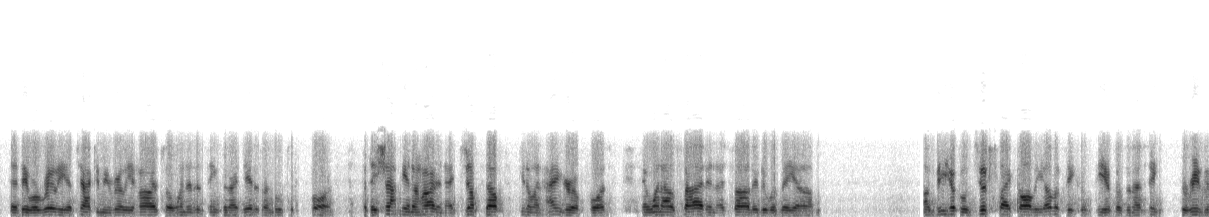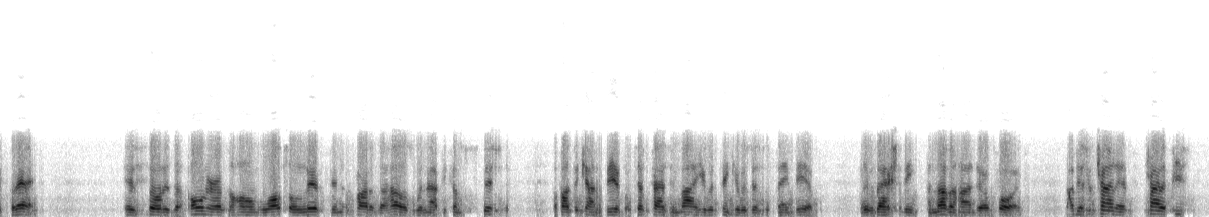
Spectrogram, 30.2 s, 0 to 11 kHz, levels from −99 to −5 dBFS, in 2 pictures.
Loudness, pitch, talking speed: -24 LUFS, 145 Hz, 230 wpm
